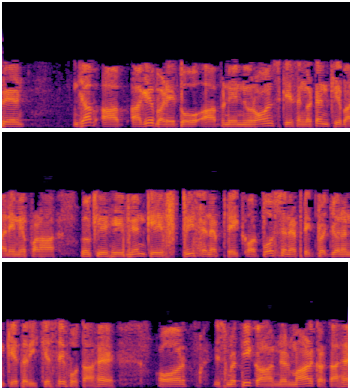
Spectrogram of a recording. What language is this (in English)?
Hindi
